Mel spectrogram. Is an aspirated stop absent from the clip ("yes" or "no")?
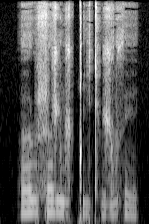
no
